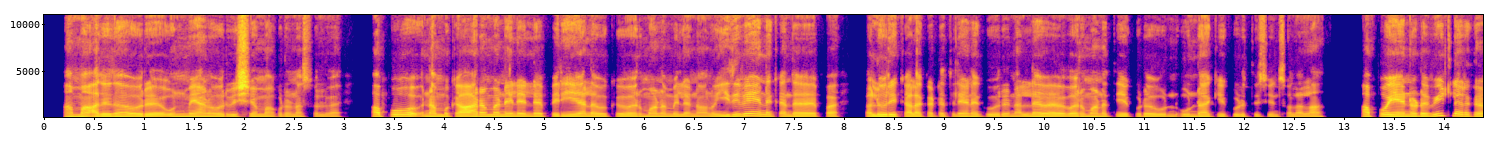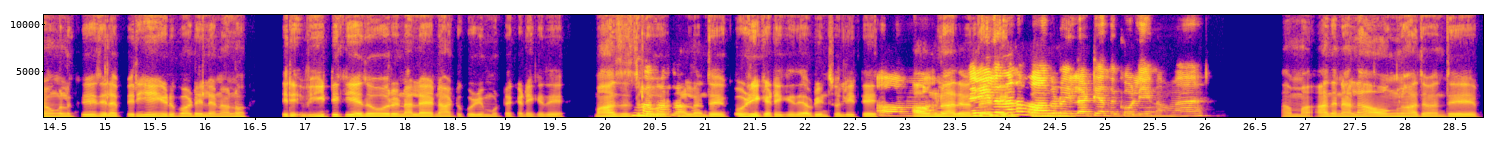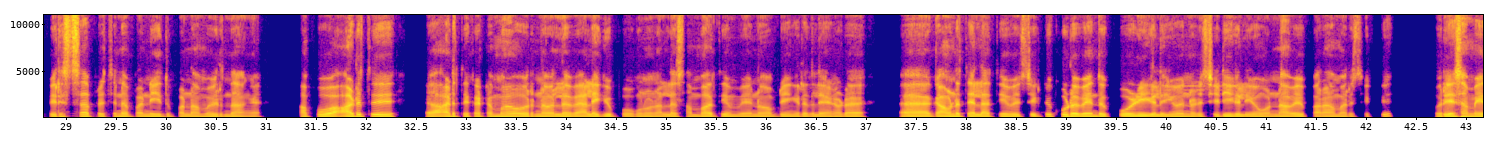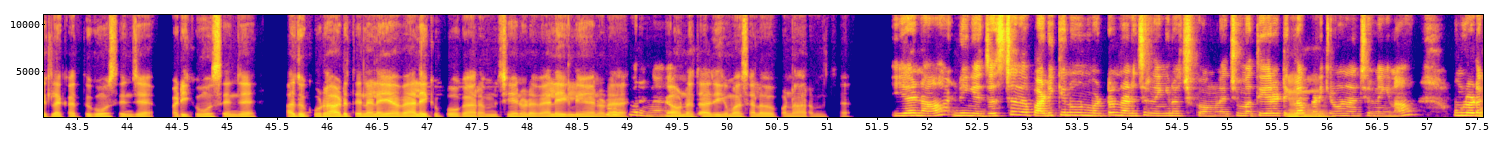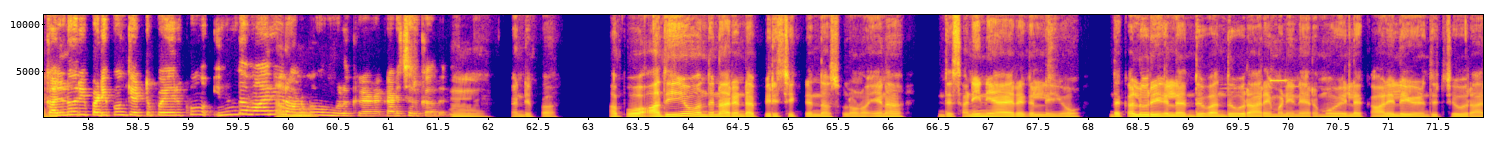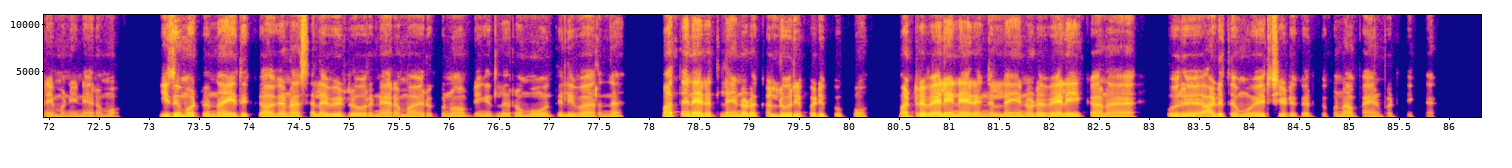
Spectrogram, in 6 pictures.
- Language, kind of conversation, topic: Tamil, podcast, முடிவுகளைச் சிறு பகுதிகளாகப் பிரிப்பது எப்படி உதவும்?
- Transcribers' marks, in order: other noise; horn; inhale; laugh; other background noise; in English: "தியரட்டிக்கலா"; inhale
